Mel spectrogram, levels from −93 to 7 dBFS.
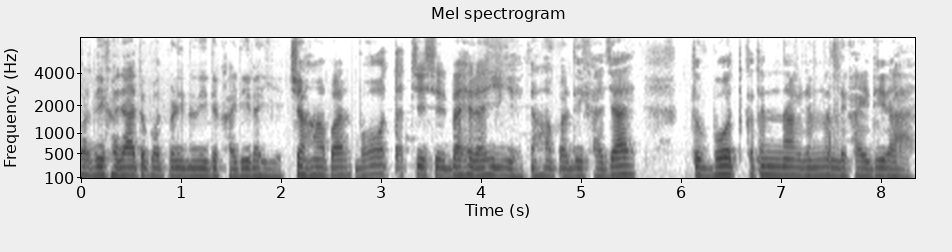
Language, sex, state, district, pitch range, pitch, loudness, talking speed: Hindi, male, Chhattisgarh, Korba, 120-130 Hz, 125 Hz, -29 LUFS, 220 wpm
